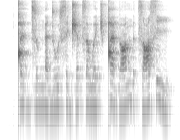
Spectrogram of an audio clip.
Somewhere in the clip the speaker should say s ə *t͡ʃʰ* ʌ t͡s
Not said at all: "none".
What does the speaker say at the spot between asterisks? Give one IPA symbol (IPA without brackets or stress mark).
d͡ʒ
